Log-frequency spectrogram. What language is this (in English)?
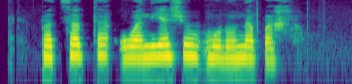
Yanahuanca Pasco Quechua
